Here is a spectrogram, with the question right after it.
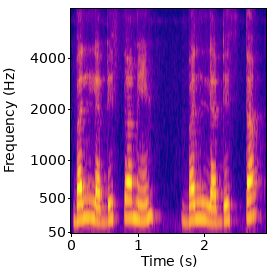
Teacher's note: بل لبثت لام ادغام ہو رہا ہے دونوں لام کا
